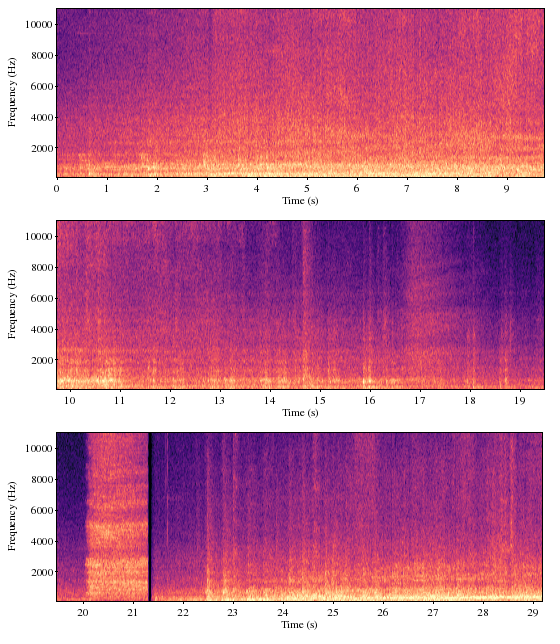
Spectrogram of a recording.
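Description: Electric train running along the rails, wheels rumbling and clacking, loudest early and then fading away. After a sudden cut, another electric train's motor whine rises steadily in pitch as it gathers speed.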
